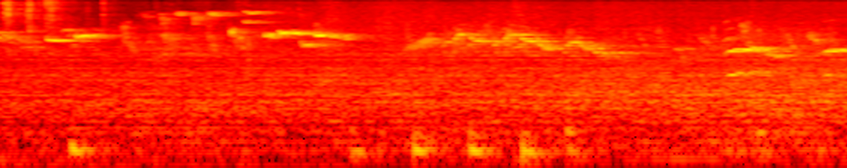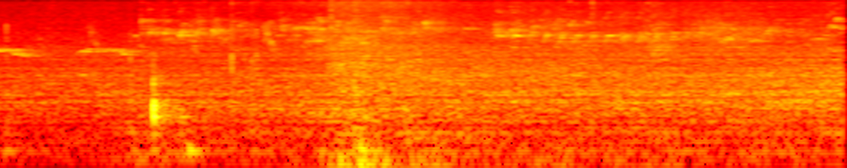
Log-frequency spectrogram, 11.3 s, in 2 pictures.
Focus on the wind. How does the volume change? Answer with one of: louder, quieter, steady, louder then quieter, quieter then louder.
louder.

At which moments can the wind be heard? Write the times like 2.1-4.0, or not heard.
0.0-11.2.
